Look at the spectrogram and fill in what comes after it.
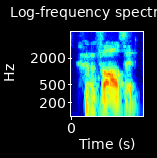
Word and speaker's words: VLTED: Vaulted. V-L-T-E-D. Pronounced vaulted.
